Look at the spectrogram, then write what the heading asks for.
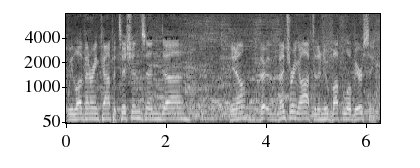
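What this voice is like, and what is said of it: Polished radio-announcer voice. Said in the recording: “you win for best radio voice”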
